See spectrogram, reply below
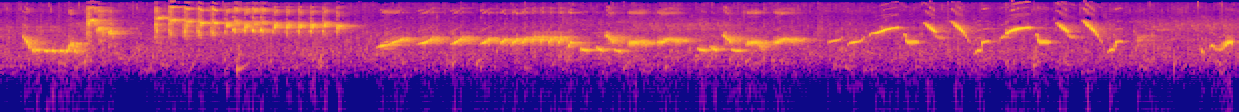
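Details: Murai batu (white-rumped shama), harsh rapid training song for teaching caged birds: a loud falling whistle, then buzzy high rattles. Choppy mid-pitched chatter follows, ending in steep rising and falling whistled sweeps.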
